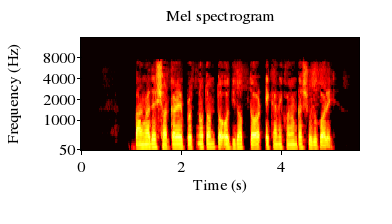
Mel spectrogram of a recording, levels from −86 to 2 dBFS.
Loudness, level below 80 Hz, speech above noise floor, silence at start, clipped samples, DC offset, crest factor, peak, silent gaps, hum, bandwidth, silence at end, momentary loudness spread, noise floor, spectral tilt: -17 LUFS; -56 dBFS; 57 dB; 1.1 s; under 0.1%; under 0.1%; 16 dB; -2 dBFS; none; none; 7.6 kHz; 0.6 s; 7 LU; -73 dBFS; -5.5 dB/octave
